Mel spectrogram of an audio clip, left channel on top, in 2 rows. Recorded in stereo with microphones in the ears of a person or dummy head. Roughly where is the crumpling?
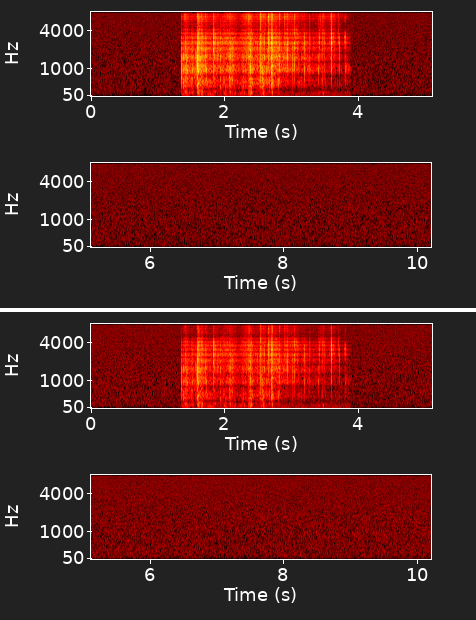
Left.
